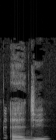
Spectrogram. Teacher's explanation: و اج الف لائٹ، جیم پر سکون ہے تو جیم پر قلقلہ ہوگا، باؤنس کریں گے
